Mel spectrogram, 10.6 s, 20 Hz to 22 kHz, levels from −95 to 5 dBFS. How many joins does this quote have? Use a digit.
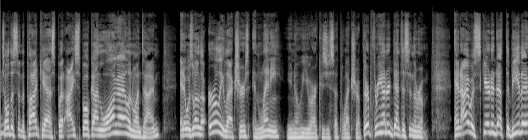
1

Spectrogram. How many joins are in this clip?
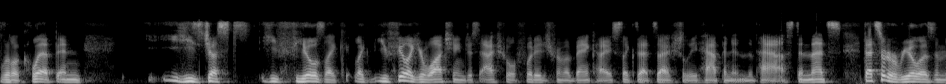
0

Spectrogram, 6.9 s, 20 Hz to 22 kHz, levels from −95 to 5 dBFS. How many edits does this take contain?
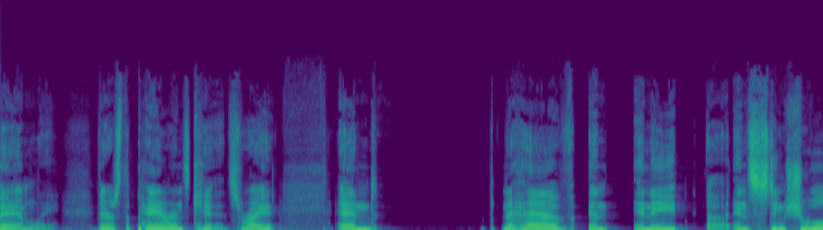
3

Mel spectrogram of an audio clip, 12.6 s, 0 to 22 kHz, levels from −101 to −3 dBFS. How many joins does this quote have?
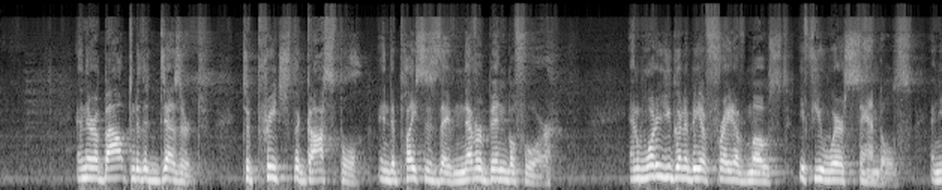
3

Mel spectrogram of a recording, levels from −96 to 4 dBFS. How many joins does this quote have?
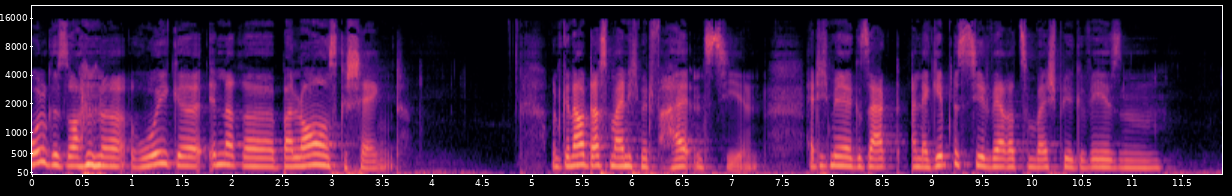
1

